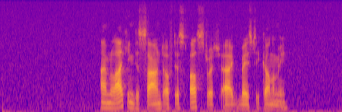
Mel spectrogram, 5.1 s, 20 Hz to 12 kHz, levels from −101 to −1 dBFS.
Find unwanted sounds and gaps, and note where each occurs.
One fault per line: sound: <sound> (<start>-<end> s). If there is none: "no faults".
no faults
